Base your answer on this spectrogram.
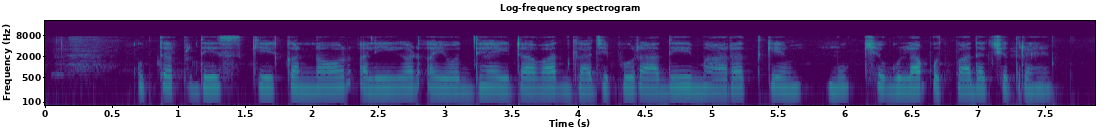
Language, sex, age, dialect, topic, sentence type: Hindi, female, 18-24, Kanauji Braj Bhasha, agriculture, statement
